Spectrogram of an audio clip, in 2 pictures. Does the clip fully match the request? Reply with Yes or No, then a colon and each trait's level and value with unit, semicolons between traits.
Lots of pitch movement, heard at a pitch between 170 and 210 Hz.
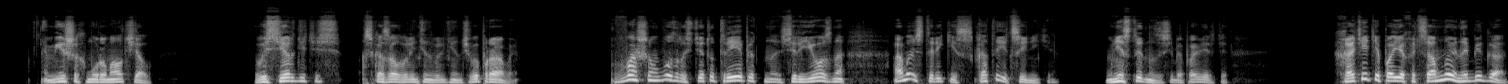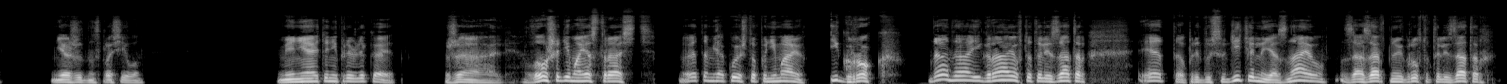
No: wide, 6.5 semitones; medium, 140 Hz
